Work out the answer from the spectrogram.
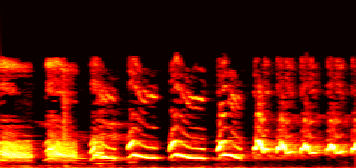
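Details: Chinese hwamei singing as a lure to provoke rivals into replying: two harsh, raspy bursts, then a series of sweeping whistled notes that shorten and quicken into rapid chirps, steady low hum beneath.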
